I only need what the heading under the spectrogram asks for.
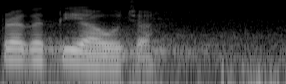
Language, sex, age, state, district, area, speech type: Sindhi, female, 45-60, Delhi, South Delhi, urban, spontaneous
